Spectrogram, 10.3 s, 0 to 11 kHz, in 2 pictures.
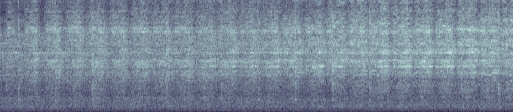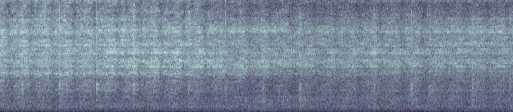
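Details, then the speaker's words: Boring bar cutting a broken N14 Mini Cooper S engine block for 0.50 mm oversized pistons: steady high metallic hiss with a faint tick about twice a second, cutting smoothly; sound stops once through the bore. "you make sure it goes through the bore, you'll hear it stop cutting. As soon as it does, you set the stop"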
